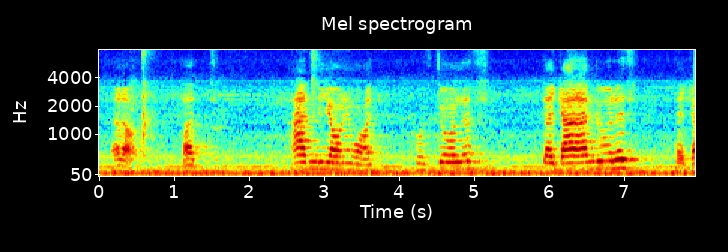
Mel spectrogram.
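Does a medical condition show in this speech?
Yes: cerebral palsy; uses a lift for transfers.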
